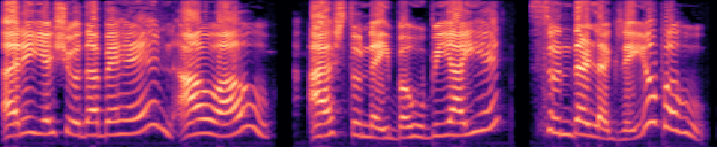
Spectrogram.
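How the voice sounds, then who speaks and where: A woman playing a gushing older neighbor, high loud voice, drawn-out greetings, nosy, dry sound. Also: big pitch swings, no room sound, exaggerated voice.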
